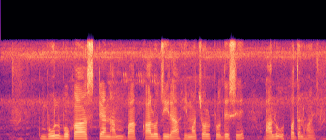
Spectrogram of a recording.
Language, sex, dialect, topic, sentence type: Bengali, male, Rajbangshi, agriculture, question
